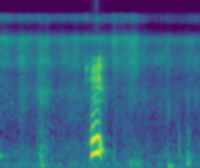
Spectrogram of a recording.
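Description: A child's short, high-pitched shout of "Hey" about a second in, over faint rustling and soft knocks from a handheld camera being moved.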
